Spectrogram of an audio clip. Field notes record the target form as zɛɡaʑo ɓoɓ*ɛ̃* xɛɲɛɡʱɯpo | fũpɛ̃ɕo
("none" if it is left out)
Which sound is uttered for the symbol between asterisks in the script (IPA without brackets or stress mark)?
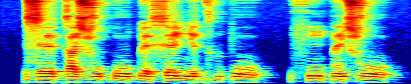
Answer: ɛ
